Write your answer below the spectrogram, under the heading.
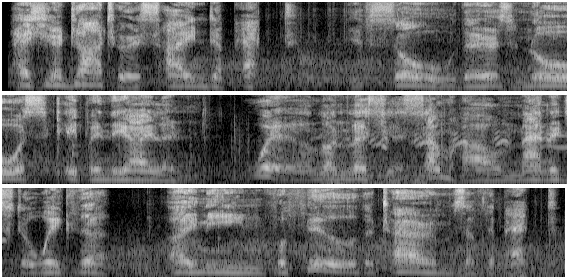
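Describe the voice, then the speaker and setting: An actor playing a scruffy, bargaining pirate castaway in a video game, with a gravelly voice and old-fashioned pirate dialect. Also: male voice, fairly high pitch, animated, slow pace, background noise, heavily acted. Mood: warning, helpful. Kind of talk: video game character acting.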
